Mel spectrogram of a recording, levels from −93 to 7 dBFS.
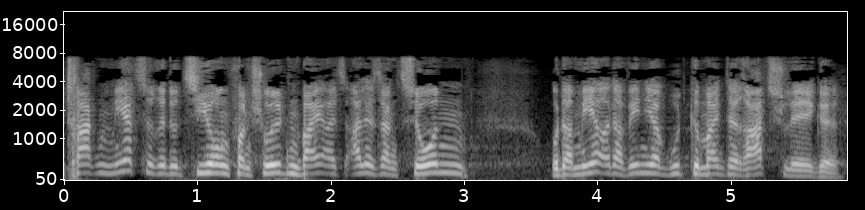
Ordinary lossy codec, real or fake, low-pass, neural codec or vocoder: none; real; 7.2 kHz; none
